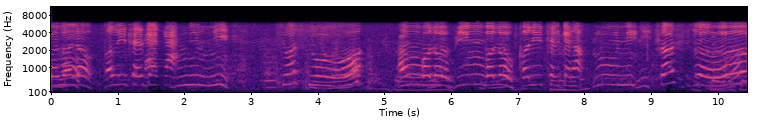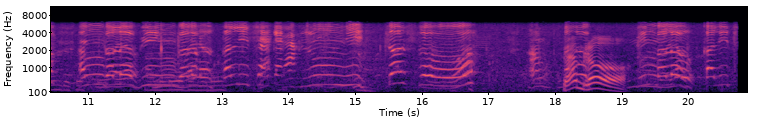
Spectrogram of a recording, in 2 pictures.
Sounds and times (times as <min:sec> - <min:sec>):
Speech: 0:09.6 - 0:13.2, 0:18.1 - 0:19.9.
